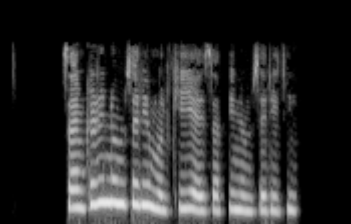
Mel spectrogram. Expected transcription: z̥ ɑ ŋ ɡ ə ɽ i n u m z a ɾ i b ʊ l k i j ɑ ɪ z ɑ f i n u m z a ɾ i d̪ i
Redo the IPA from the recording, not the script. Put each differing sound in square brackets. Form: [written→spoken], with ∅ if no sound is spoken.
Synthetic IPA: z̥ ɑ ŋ ɡ ə ɽ i n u m z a ɾ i [b→m] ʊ l k i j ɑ ɪ z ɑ f i n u m z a ɾ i d̪ i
